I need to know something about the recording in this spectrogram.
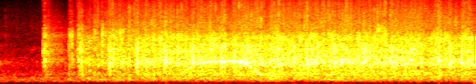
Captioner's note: applause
